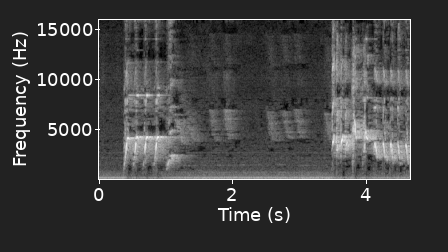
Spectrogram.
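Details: Greater green leafbird song used to make another bird sing: a tumbling burst of high chirps, a quiet gap with faint distant twitters, then a second loud chattering burst; steady low hum throughout.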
